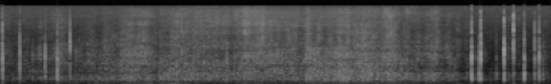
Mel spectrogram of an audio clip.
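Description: Fingernails scratch and rub across cardboard close up.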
